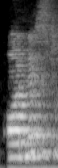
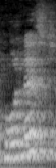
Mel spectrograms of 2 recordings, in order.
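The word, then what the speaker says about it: honest: ऑनेस्ट में देखें यहाँ पर एच साइलेंट होता है, हमें ओ से पढ़ते हुए ऑनेस्ट बोलते हैं, होनेस्ट नहीं होता।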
